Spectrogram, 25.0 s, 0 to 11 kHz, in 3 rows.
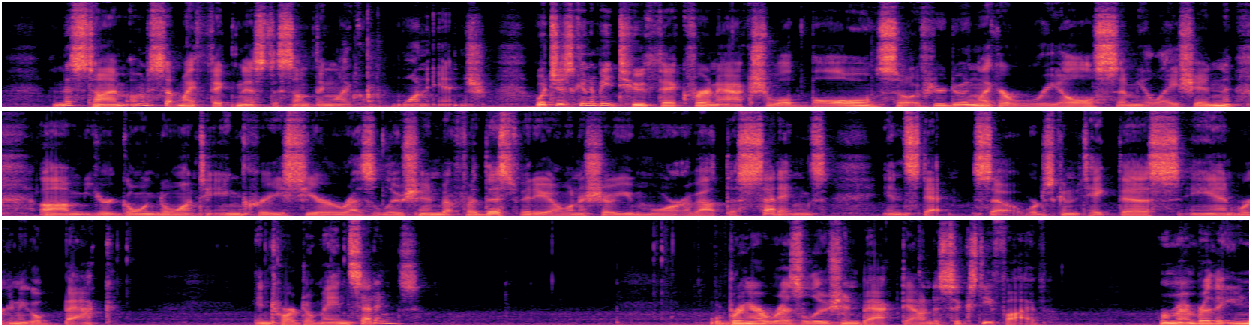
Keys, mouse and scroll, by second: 1.2 click, 3.7-4.1 scroll up 3, 4.1 middle click, 5.3 shift+middle click, 6.4-7.1 scroll down 2, 7.1-8.3 scroll up 1, 10.3 middle click, 17.4 click, 18.3 click, 18.8 click, 20.9 click, 23.9 click.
